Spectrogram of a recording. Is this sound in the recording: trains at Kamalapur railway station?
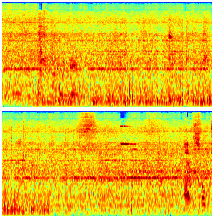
yes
